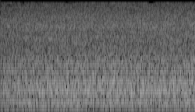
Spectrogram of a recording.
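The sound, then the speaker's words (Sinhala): Flowing stream water rushes in a continuous, even hiss, broad and steady with no breaks or voices. “දැන් ඔන්න මුලින්ම සද්දය අහනකොට ඇලක් කියලාවත් දන්නේ නැහැ. දැන් එතෙන්ට ගිහින් බලනකොට මොකද වෙන්නේ? මේ සද්දෙයි”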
